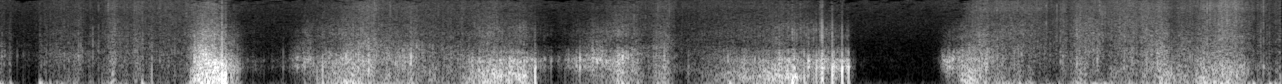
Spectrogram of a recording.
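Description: A thin wooden earpick held in the fingers scrapes and scratches inside the soft, flexible, hollow ear canal of a left silicone ear model mounted on a binaural microphone stand. Close, muffled, low-heavy rustling and scratching comes in bursts, separated by brief silent gaps.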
